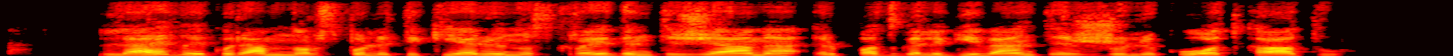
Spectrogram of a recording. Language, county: Lithuanian, Kaunas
